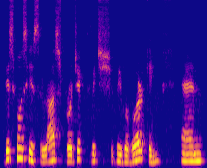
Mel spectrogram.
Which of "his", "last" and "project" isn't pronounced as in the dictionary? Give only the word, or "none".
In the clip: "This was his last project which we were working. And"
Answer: none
